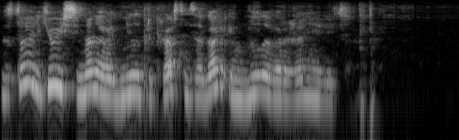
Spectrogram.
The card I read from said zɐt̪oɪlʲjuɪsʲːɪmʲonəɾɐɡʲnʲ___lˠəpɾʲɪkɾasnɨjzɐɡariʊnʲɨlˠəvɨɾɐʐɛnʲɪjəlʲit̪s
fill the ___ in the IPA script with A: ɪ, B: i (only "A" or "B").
B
